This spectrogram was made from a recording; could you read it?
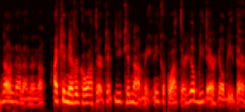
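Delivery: put-on frantic, terrified, panicked pleading. Recounting a night of shock, repeating what the speaker said then: retelling own panic. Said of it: "And I just panicked and said".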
